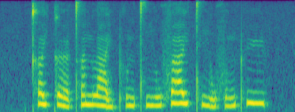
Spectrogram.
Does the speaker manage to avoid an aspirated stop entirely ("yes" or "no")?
no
